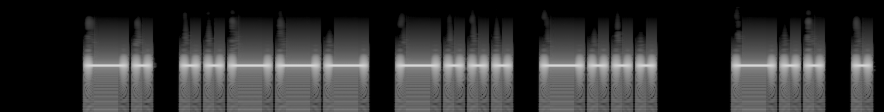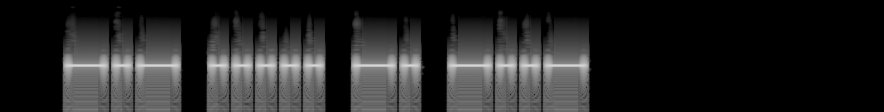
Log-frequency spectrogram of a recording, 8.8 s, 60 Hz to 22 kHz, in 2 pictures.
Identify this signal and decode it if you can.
Morse code, heard as a keyed tone, about 20 wpm, 700 Hz. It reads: N2BB DE K5NX
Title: USA Callsign DE Callsign - 4 Characters - 20wpm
